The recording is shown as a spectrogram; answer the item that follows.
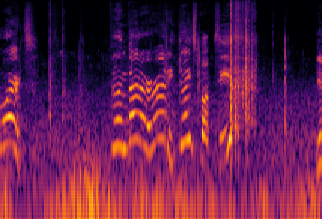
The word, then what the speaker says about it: Baptiste: I don't really know how to pronounce. I'm not French. How do you? Let me look it up real quick. Baptiste.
